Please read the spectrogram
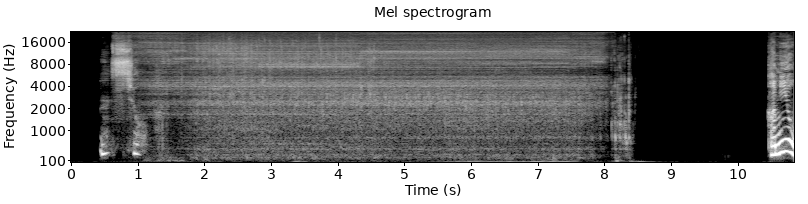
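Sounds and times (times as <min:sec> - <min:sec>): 
hot water pouring into a wash tub: 0:01.0 - 0:08.5
speech: 0:10.5 - 0:10.8.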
